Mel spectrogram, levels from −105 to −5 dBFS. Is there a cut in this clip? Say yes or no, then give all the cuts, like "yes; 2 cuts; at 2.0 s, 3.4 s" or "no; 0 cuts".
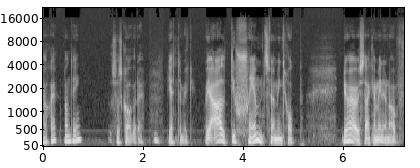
no; 0 cuts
